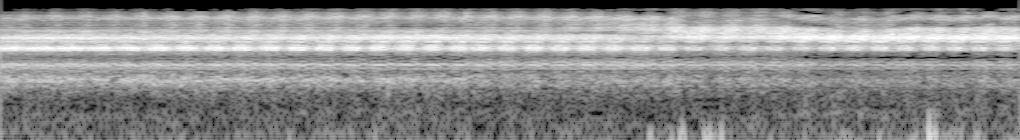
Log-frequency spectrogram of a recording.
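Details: Cicadas in a forest fill the air with a steady, high, shimmering buzz that pulses rapidly without pause.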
